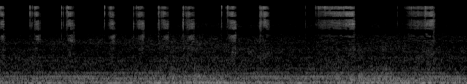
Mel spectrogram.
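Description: Long pink nails, with rings on the fingers, scratch a rough, solid outdoor concrete sidewalk. The result is a series of short, bright, raspy scratching strokes in quick succession over a steady low rumble and a faint, constant hum.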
